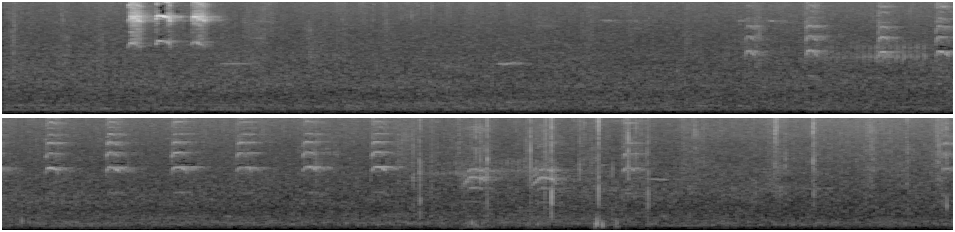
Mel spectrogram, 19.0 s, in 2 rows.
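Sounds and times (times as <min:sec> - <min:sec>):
faint outdoor background noise: 0:00.0 - 0:19.0
bird calling: 0:01.2 - 0:02.6, 0:07.4 - 0:16.4.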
